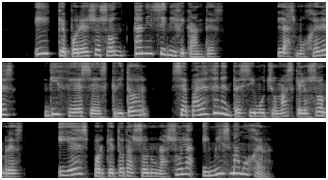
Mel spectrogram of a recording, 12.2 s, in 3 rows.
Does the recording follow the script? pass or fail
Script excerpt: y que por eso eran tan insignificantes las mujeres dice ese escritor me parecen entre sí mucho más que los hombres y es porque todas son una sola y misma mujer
fail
